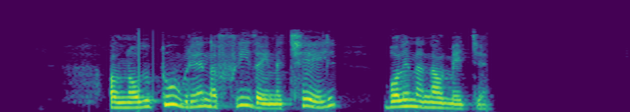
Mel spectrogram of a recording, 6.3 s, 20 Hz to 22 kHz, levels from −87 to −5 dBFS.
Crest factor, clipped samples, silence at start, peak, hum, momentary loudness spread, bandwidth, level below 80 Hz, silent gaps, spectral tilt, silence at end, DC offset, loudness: 16 dB; under 0.1%; 1.1 s; -2 dBFS; none; 16 LU; 7.2 kHz; -60 dBFS; none; -7 dB/octave; 1.45 s; under 0.1%; -16 LUFS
